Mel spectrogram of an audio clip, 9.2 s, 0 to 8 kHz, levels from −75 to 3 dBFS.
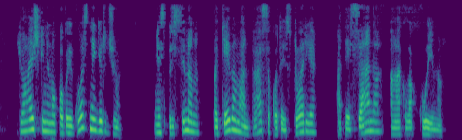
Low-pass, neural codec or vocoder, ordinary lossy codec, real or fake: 7.2 kHz; codec, 44.1 kHz, 2.6 kbps, DAC; MP3, 32 kbps; fake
